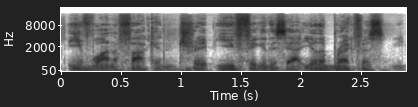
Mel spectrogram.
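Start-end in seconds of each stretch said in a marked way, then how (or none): none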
